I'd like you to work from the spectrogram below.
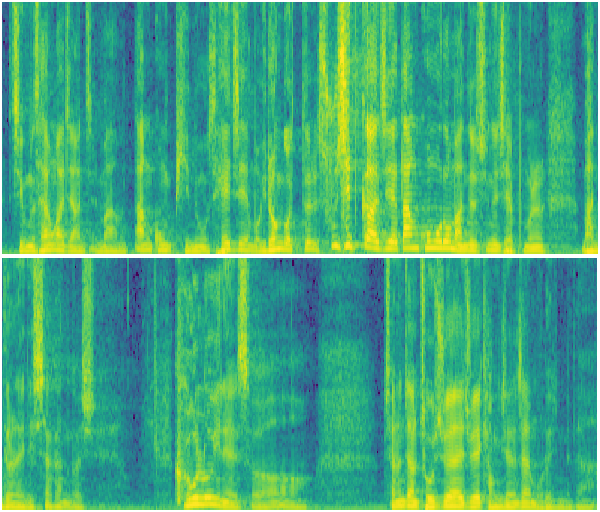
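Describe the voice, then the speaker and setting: A man pastor preaching a sermon in a church, telling a story animatedly with sudden emphatic rises. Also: mid-range voice. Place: church sanctuary. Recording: long church reverb.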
